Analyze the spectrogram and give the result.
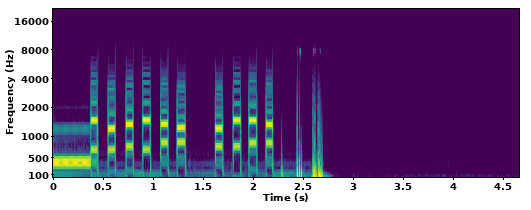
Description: DTMF, heard as telephone touch tones, tones of about 80 ms. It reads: 31538 4698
